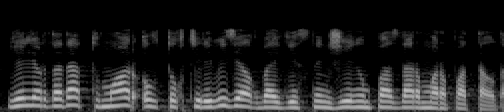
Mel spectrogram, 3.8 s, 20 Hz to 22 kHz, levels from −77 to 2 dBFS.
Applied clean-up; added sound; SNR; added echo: none; none; none; none.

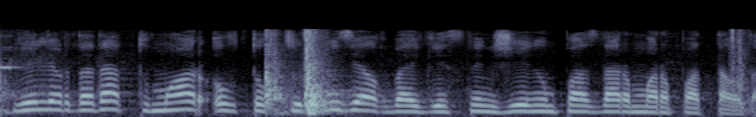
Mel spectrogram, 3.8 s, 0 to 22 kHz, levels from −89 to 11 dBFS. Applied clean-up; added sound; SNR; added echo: none; Microwave oven; 6 dB; none.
